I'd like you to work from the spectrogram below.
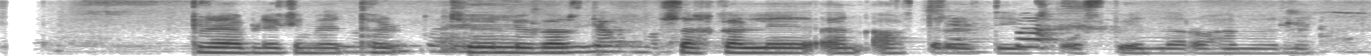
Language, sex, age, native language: Icelandic, male, 18-19, Icelandic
